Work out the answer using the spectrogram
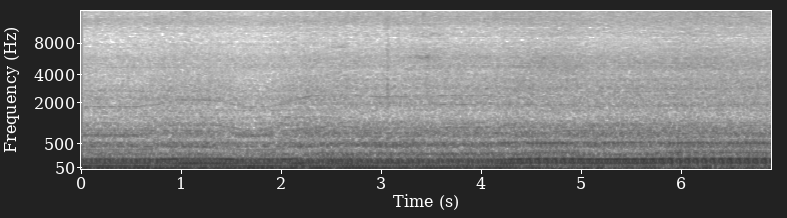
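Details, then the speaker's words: Salvage 2006 GMC Yukon Denali, started on a jumper box: deep even V8 idle with smooth steady rumble, no ticks, knocks or misses; runs smoothly, no abnormal noises. "actually sounds like it runs pretty good yes she seems to be running pretty good she's a little dirty no abnormal noises"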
